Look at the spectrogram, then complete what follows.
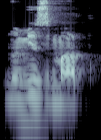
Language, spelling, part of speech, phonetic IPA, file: Russian, нумизмат, noun, [nʊmʲɪzˈmat], Ru-нумизмат.ogg
- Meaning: numismatist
